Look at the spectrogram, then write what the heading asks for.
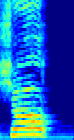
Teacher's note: یہاں پہ قوف مشدد ہے، اس کو ہم نے نہیں ہلانا، اس کو ہم نے دبانا ہے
